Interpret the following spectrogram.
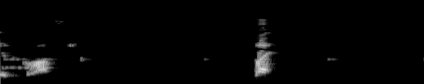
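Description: A pause in a person's narration: a word trails off just after the start, one short vocal sound comes about two and a half seconds in, and the rest is dead silence.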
